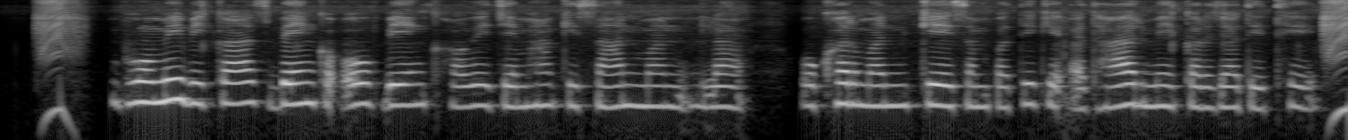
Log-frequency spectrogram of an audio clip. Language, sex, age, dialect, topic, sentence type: Chhattisgarhi, female, 25-30, Northern/Bhandar, banking, statement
